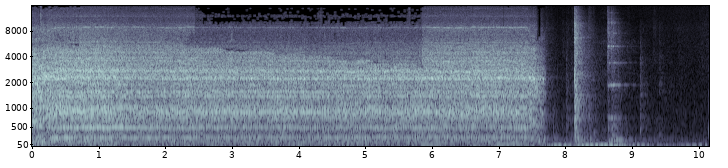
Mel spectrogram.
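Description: Philips food processor motor running steadily with a whine, churning a thick paste of dates, hazelnuts, cacao and almond milk. It cuts out about three-quarters of the way through, followed by a few light clicks and knocks.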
